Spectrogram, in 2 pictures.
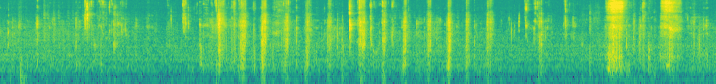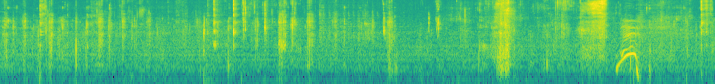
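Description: A person chewing a mouthful of food close to the microphone: a steady run of short wet mouth clicks and smacks, with a few louder noises around the middle and near the end.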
